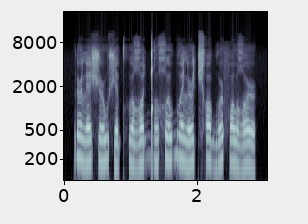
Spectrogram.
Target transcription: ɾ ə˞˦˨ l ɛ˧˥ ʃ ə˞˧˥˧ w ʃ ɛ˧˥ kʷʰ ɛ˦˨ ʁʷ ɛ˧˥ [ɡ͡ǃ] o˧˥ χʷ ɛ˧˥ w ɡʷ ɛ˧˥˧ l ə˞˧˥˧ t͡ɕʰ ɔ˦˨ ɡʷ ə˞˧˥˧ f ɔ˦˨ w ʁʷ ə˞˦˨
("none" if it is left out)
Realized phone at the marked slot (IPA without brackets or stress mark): ɡ͡ǃ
